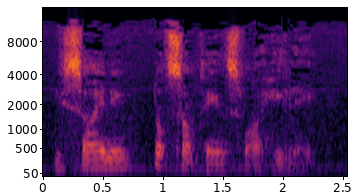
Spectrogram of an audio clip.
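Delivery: normal talking voice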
